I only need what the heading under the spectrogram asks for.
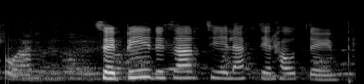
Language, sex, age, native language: Icelandic, female, 11, Icelandic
